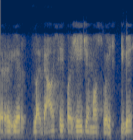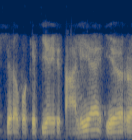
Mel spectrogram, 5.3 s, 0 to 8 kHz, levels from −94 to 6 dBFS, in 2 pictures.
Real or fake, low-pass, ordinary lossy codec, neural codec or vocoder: real; 7.2 kHz; AAC, 32 kbps; none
